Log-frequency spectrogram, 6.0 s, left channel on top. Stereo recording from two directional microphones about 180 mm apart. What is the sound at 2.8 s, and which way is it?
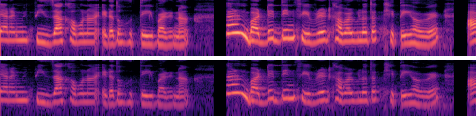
Speech, 35° left (ahead or behind).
